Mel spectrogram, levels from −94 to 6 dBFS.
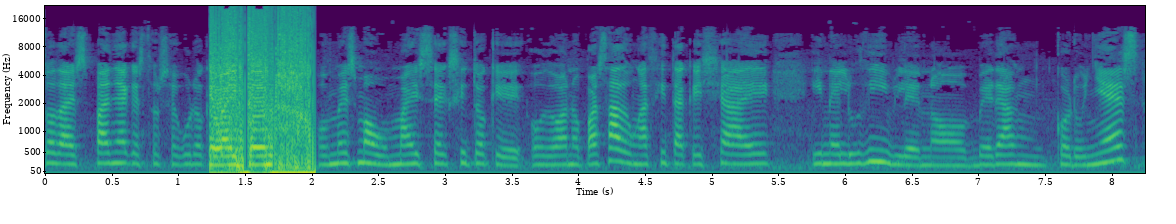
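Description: From 1.24 to 2.03 s the sound becomes a loud, harsh, near-square buzz at an almost fixed, high level, likely float read as integer: 32-bit float samples decoded as integers.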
